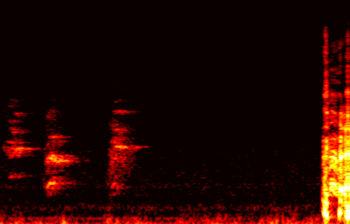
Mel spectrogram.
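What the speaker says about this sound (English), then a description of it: "Dogs going crazy out there for some reason" Several dogs bark outdoors, a few faint, distant barks in quick succession, followed near the end by a sudden loud noise close by.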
